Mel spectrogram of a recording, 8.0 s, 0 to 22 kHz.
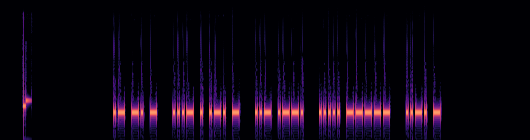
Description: Morse code, heard as a keyed tone, about 36 wpm, 700 Hz. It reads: ANT VERT UP 50 FT
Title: Practice QSO - Exchange 2 - Info - 35wpm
